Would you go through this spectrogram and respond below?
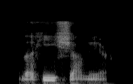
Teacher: Now you're just adding a lamed preposition, the lamed with the shewa. So a very quick E class vowel sound coming off of that. So lehi shamer is how you would pronounce this.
